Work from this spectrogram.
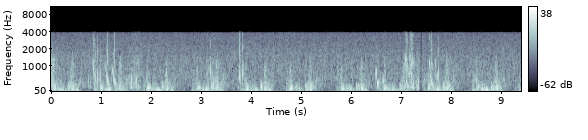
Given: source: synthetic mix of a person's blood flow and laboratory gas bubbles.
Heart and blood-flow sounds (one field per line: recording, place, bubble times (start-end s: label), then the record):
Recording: Doppler ultrasound of blood flow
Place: precordium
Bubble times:
0.00-0.21 s: bubbles
0.61-1.04 s: bubbles
1.07-1.35 s: bubbles
1.54-1.82 s: bubbles
3.09-3.37 s: bubbles
3.71-3.89 s: bubbles
6.46-6.70 s: bubbles
7.06-7.38 s: bubbles
7.54-7.81 s: bubbles
From the record:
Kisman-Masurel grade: 222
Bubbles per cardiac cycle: several, 3 to 8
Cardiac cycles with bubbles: 10 to 50%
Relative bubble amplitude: moderate (0.250 to 0.450)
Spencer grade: 2 (many but less than half of the cardiac periods contain bubble signals, singularly or in groups)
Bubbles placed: only in the low amplitude regions of the cardiac cycle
